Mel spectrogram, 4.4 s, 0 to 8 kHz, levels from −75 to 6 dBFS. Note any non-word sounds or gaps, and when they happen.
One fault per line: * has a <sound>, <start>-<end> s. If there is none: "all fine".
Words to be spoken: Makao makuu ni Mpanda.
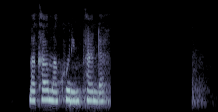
all fine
